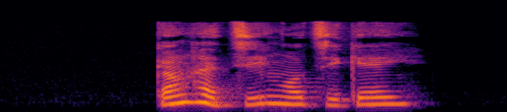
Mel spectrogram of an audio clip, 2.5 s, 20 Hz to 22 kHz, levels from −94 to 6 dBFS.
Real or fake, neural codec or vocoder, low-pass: fake; vocoder, 44.1 kHz, 128 mel bands, Pupu-Vocoder; 10.8 kHz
